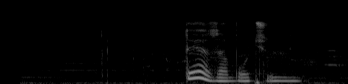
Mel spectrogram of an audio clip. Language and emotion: Russian, sad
